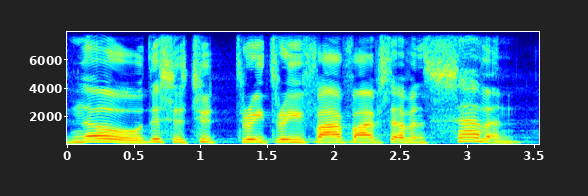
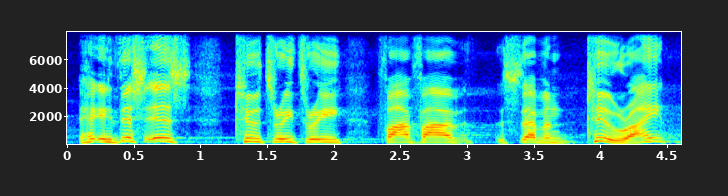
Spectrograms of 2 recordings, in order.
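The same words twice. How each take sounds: First: Lightly voiced young mom stating "two three three five five seven seven"; a hint of a puzzled daughter correcting a caller; correcting the number. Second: Lightly voiced older lady reading out "two three three five five seven two"; a hint of a sweet old lady checking a phone number; kind lady checking the number. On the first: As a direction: set the caller straight, a touch higher. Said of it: "And she says". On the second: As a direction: ask it brightly, a touch higher. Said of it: "And the lady said".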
